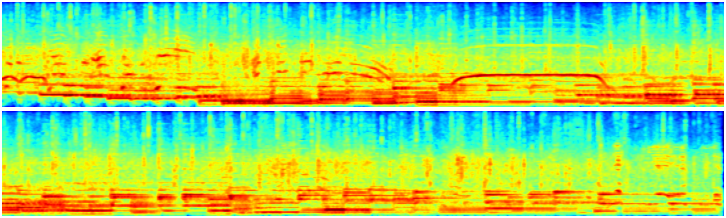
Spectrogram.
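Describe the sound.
An audience applauds and cheers steadily for about fourteen seconds: dense, loud clapping with voices whooping and shouting over it, holding strong throughout.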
